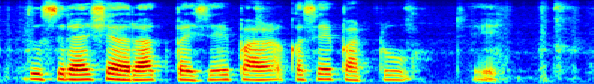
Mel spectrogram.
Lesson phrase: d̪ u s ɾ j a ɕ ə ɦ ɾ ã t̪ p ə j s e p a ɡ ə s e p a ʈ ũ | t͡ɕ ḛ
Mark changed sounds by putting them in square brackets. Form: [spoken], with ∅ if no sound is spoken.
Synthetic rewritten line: d̪ u s ɾ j a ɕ ə ɦ ɾ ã t̪ p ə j s e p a [k] ə s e p a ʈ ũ | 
